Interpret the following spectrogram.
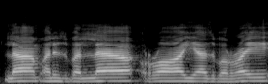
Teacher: را پر جب زبر ہو، یہ زبر ہے تو را کو موٹا پڑھیں گے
